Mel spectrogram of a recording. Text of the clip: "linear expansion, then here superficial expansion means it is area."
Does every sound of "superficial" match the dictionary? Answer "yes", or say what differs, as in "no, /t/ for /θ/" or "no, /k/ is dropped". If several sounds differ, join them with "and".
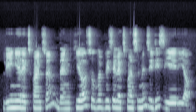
no, /s/ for /ʃ/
